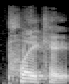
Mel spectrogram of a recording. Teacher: This word has 2 syllables, and the stress is on that first syllable, placate. And what it means is to appease by giving something up.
